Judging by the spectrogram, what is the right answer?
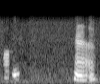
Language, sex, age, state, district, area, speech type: Odia, female, 45-60, Odisha, Sundergarh, rural, conversation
